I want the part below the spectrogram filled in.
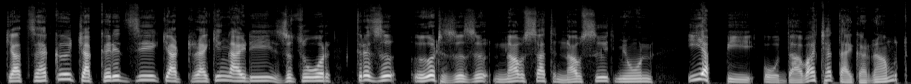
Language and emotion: Kashmiri, neutral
